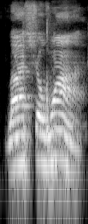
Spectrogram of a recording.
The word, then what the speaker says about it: Lashawan: So we have la, sha, and then wa and na right here turns to wan. Lashawan. Qua, da, and sha turns to dash. Qadash. La, sha, wan, qua, dash.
